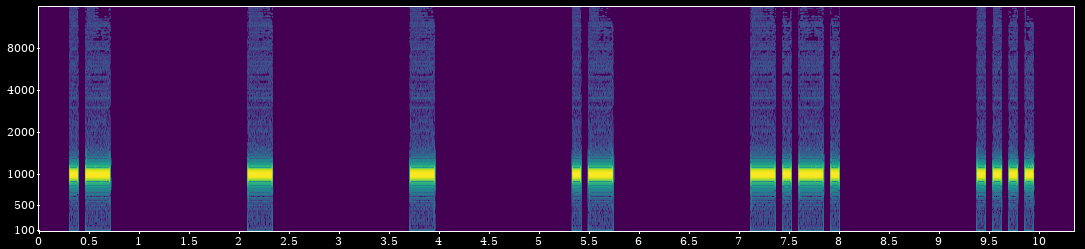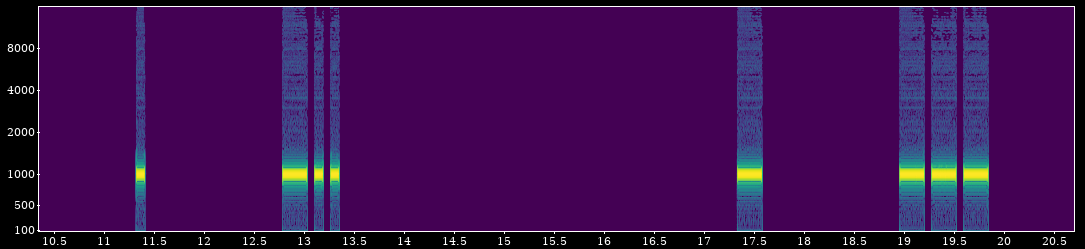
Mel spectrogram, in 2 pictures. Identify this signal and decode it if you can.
Morse code, heard as a keyed tone, about 15 wpm, spaced as for 5 wpm, 1000 Hz. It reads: ATTACHED TO
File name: qotdfiles / 5wpm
